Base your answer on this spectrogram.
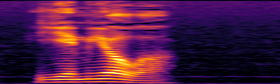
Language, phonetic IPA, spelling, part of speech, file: Polish, [jɛ̃ˈmʲjɔwa], jemioła, noun, Pl-jemioła.ogg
